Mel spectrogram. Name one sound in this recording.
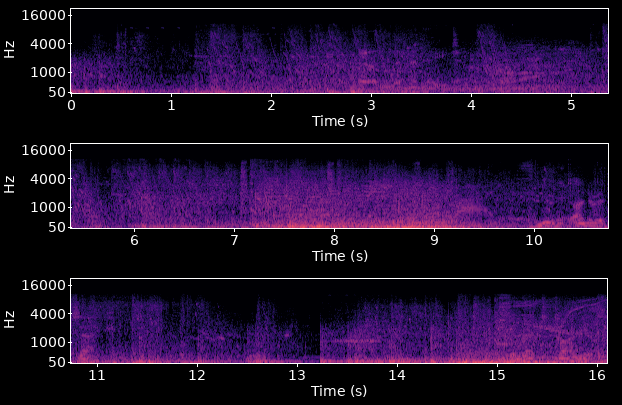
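Laser beams zap and buzz.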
